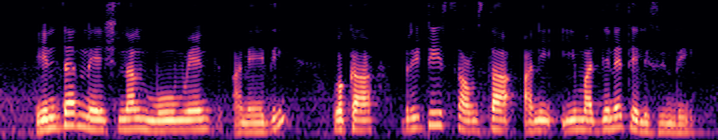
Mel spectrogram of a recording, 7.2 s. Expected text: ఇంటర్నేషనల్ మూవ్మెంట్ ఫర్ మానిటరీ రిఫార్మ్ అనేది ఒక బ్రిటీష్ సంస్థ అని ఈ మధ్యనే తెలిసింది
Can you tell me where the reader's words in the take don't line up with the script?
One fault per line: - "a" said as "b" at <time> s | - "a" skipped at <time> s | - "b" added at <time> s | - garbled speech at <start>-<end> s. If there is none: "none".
- "ఫర్ మానిటరీ రిఫార్మ్" skipped at 2.2 s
